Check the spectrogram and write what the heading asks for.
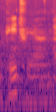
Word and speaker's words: Patreon: I say Patreon. – Patreon. I always, being Polish, I put the accent on the penult, so second to last syllable, because that's how we do.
